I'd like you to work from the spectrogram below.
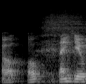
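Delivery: bone-dry, deadpan little robot voice. Imitating the little droid from the film saying thanks: dry droid voice. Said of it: "He's like".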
